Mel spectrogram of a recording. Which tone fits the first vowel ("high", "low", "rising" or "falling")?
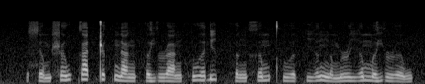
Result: low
